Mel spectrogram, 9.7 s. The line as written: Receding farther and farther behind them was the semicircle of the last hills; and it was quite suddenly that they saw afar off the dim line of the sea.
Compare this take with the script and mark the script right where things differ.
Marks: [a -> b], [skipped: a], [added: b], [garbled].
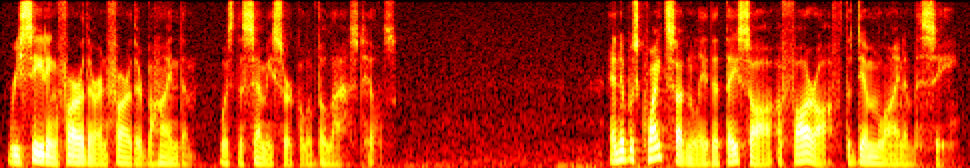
Receding farther and farther behind them was the semicircle of the last hills; and it was quite suddenly that they saw afar off the dim line of the sea.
